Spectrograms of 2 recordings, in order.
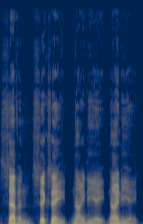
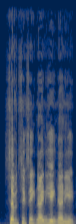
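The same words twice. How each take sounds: First: The number is read out slowly. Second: The number is read out quickly. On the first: "I'll do it again" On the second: "You said that fast"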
